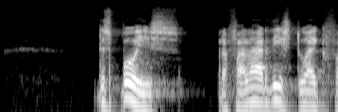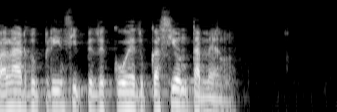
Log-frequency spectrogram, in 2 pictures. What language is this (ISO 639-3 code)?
glg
